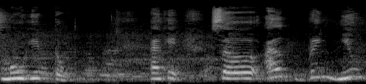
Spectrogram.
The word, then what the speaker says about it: mojito: ghost emoji IT over it's not magical it's mojito okay so I'll bring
